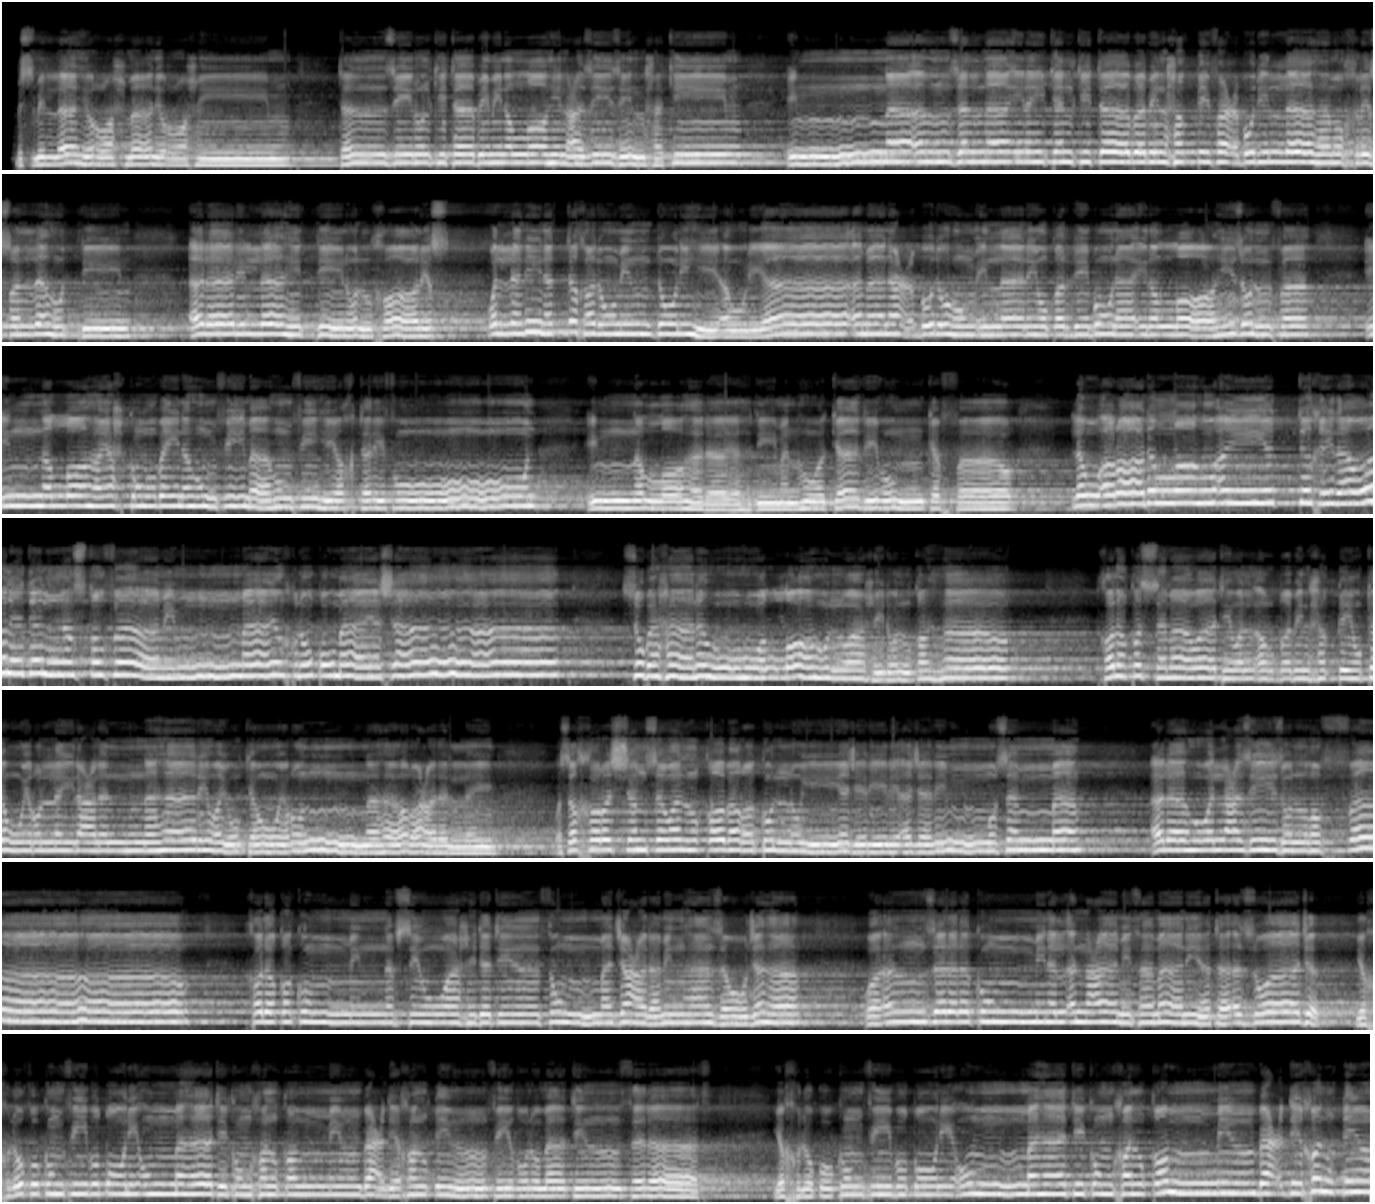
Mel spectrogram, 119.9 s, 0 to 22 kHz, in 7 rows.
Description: سورة الزمر | مصحف تراويح الحرم المكي عام 1446هـ > مصحف تراويح الحرم المكي عام 1446هـ > المصحف - تلاوات الحرمين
